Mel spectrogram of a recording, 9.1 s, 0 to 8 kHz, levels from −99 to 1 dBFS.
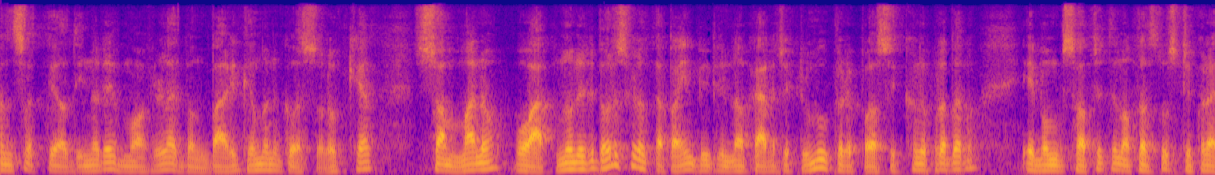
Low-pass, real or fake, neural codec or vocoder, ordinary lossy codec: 7.2 kHz; fake; codec, 16 kHz in and 24 kHz out, 0.6 kbps, FocalCodec, streaming, 4096 codes; AAC, 32 kbps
